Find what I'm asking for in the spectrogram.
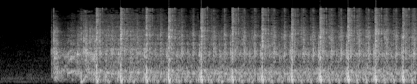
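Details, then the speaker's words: MTD Yard Machines riding mower after solenoid replacement and starter freed with lubricant: it catches at once, then runs with sharp, uneven pops about three or four a second; engine spitting, owner suspects carburetor needs cleaning. "all right so there you have it guys as you can see it started right up without any problems at all but it's doing some spitting so I think I need to do some Cooperative work on it"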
